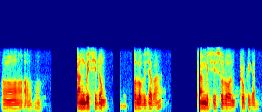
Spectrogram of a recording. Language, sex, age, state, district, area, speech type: Bodo, male, 18-30, Assam, Udalguri, rural, conversation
